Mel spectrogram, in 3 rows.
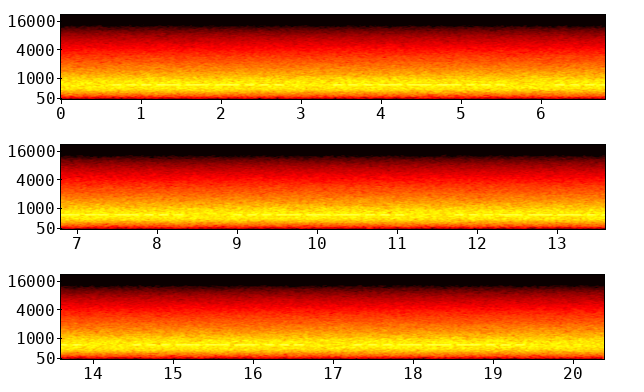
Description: Morse code, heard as a keyed tone, machine-sent, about 13 wpm, 690 Hz, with heavy radio static and a narrow filter. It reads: <SOS> <SOS> <SOS> <SOS> <SOS> <SOS> <SOS>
